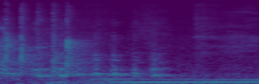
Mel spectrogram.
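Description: Brief scattered applause from a small group, a handful of sharp claps in the first moment that quickly fade, leaving a low steady hum.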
